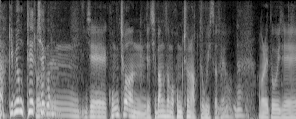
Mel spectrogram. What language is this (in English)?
Korean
